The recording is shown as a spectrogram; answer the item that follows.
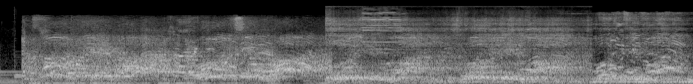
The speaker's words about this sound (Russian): Уже в 2011 году, во время протестов против фальсификации на выборах, Алексей Навальный придумал кричалку «Путин вор», которую радостно поддержал народ на митинге.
